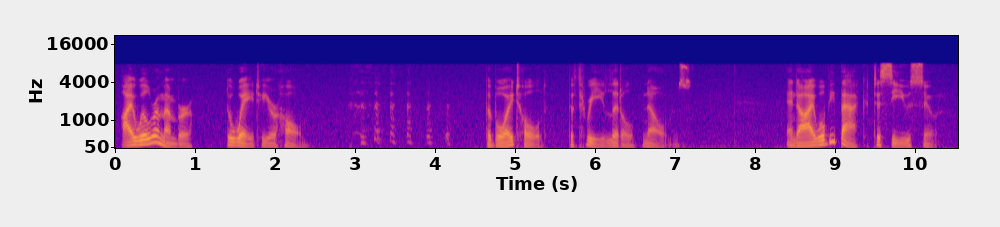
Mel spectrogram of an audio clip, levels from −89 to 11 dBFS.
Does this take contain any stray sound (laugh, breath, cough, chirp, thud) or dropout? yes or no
yes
